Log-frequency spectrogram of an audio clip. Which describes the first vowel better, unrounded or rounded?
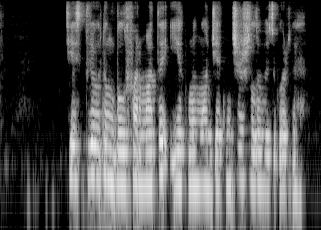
unrounded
